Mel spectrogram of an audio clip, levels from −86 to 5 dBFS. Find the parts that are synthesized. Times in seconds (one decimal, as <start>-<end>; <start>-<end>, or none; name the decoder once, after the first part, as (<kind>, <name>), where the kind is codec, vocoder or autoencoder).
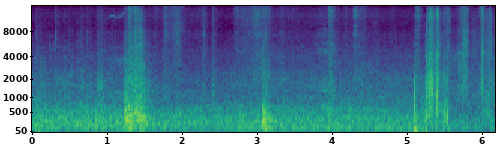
none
